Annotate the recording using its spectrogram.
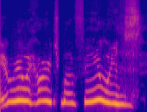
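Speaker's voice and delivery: high, loud fake-wounded whine; badly faked hurt feelings; mock hurt. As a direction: pretend to blubber way up high. Sarcastic mock hurt at critics.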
